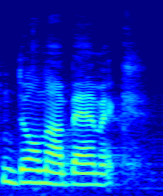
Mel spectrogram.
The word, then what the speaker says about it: Ndolna Bamik: There is a word in our language, and it's pronounced Ndolna Bamik.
